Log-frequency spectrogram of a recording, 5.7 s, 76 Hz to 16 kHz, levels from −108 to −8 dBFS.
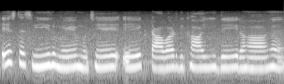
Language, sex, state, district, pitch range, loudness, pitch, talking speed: Hindi, female, Madhya Pradesh, Katni, 220-235 Hz, -13 LUFS, 225 Hz, 105 wpm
